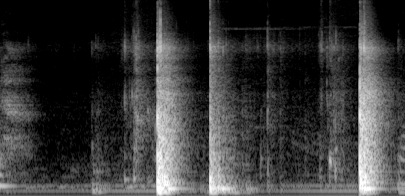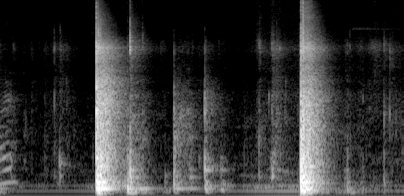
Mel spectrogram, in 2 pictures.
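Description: A partly filled plastic juice bottle being flipped and landing on a table: five sharp thuds, a second or two apart.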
